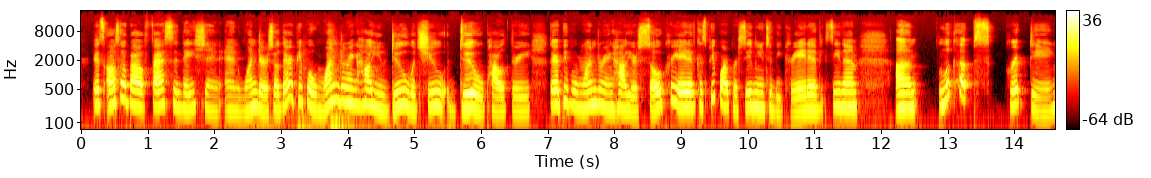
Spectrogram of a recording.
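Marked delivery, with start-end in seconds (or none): 12.2-14.7 voice cracking and breaking mid-phrase. Speaker giving a reading to a listener; voice cracking. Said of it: "my voice just cracked right there".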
